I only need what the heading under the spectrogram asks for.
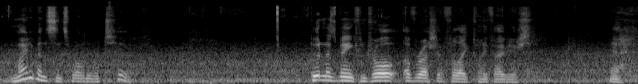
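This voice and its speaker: An American man talking off the cuff in a casual, opinionated, emphatic way, like a vlogger chatting to viewers. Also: a little high. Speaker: live-stream vlogger reading and answering viewer comments. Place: outdoors, in his backyard. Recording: noisy outdoor urban ambience, traffic sounds.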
